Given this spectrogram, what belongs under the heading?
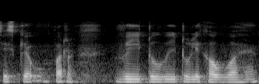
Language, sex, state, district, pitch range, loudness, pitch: Hindi, male, Uttar Pradesh, Shamli, 115-120 Hz, -20 LUFS, 120 Hz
